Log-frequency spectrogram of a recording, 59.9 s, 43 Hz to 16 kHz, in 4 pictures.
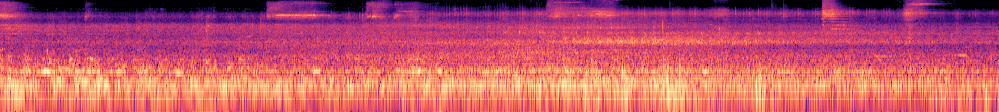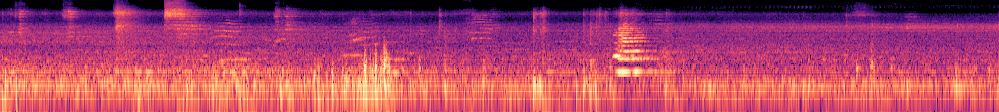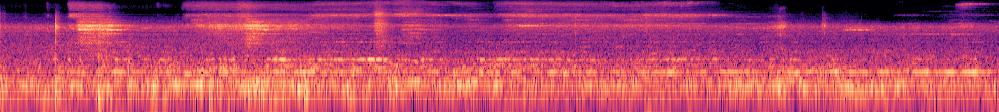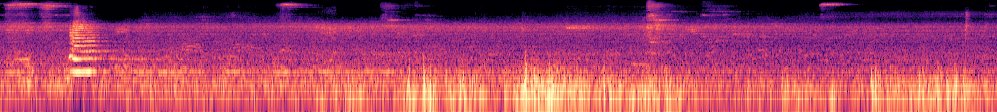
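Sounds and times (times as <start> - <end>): train wheels rolling on track: 0.0 - 59.9
train horn blast: 23.0 - 25.2, 30.8 - 48.0
high wheel squeals: 32.7 - 41.8.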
